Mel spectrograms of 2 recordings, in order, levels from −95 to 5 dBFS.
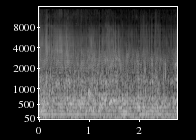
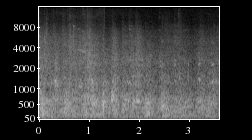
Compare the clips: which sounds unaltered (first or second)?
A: second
